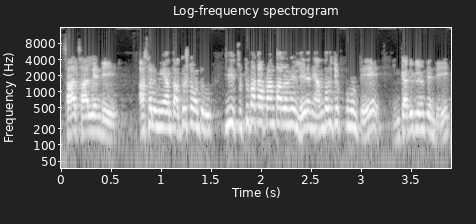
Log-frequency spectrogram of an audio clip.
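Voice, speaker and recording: High, animated man in a comedy skit. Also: very fast, highs cut off. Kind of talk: comic sketch dialogue.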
